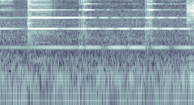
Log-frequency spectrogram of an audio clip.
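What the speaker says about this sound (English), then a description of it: "Let me hit this bell for a second" A hand bell is struck four times at even intervals, each strike ringing out bright and loud with steady high tones sustaining beneath, close and without any voices.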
